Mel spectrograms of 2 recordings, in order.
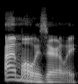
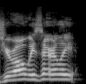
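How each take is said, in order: First: "I'm always early", leaning on "I'm" as a statement; stress on I'M. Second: High, loud, incredulous "You're always early?"; retold astonished question, pitched well up and louder; surprised question. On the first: Retold or imitated. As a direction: echo it back as an assertion, "I'm" stressed and pitch settling. Acted answer echoing her own question. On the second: Acted quote, surprised question answered.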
